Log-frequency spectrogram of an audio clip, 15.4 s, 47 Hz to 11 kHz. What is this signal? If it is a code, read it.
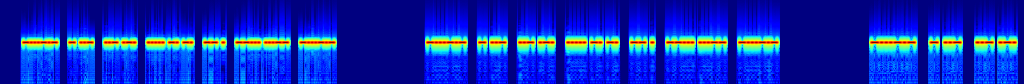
Morse code, heard as a keyed tone, about 37 wpm, 700 Hz. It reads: <BK> TU UR 5NN ME 73 <BK> <BK> TU UR 5NN ME 73 <BK> <BK> TU UR
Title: Speed-Racing Common QSO Phrases Encore - 30wpm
